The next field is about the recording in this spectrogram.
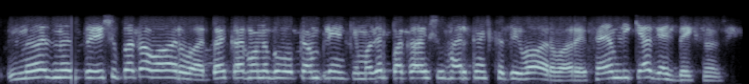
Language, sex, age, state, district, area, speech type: Kashmiri, male, 30-45, Jammu and Kashmir, Kupwara, rural, conversation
